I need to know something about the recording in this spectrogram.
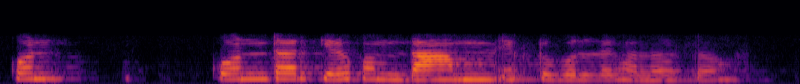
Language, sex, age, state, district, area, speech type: Bengali, female, 30-45, West Bengal, Jhargram, rural, conversation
